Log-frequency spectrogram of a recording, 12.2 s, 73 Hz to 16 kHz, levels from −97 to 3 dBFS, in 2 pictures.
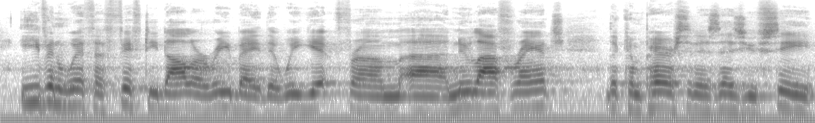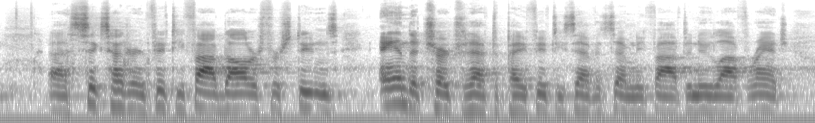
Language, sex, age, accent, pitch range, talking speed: English, male, 40-59, American, 125-155 Hz, 170 wpm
